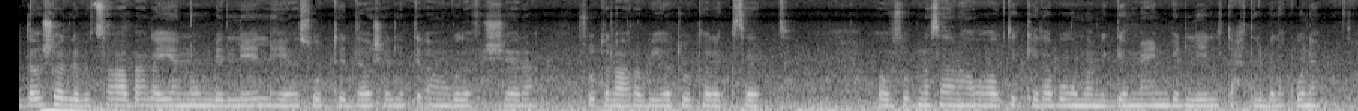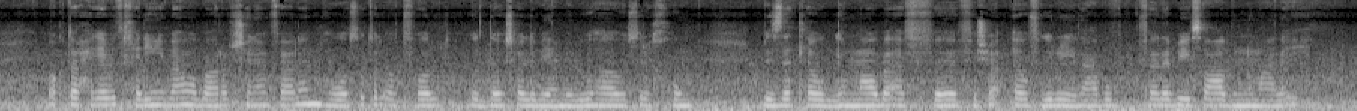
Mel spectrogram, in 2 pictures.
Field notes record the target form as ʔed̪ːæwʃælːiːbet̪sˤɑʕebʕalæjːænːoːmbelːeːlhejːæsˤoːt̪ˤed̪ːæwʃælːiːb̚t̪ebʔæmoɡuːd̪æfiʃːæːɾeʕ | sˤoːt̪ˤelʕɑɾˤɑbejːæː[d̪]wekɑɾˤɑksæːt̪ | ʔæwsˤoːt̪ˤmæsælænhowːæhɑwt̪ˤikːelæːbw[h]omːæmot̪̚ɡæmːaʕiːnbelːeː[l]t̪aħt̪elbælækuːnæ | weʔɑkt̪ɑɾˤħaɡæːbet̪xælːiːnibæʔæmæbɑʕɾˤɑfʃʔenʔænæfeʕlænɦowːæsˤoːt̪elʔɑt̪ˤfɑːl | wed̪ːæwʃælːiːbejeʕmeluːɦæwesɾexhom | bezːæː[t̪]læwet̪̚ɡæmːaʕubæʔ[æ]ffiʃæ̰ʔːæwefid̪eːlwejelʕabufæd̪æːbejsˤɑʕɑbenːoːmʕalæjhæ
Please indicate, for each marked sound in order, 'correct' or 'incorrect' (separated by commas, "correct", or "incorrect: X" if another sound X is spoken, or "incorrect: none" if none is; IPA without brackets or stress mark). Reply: incorrect: t̪, correct, correct, correct, correct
